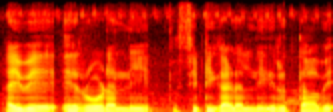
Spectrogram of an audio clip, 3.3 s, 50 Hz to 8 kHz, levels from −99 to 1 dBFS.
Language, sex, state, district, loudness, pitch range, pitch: Kannada, male, Karnataka, Bellary, -15 LUFS, 120-125 Hz, 120 Hz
